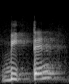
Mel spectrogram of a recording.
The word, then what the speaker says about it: bitten: Che qui la i in beaten è breve, invece qui abbiamo il dittongo ie, bieten, no? Quindi beaten la pronuncia, e quindi la I è più lunga e la T invece non è doppia, per cui è più, diciamo, è meno forte, quindi bitten, beaten, questa è la differenza nella pronuncia, bitten, bot, geboten.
